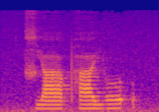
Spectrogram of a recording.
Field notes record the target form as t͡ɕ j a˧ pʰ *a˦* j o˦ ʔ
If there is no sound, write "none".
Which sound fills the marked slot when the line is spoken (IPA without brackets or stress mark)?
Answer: a˦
